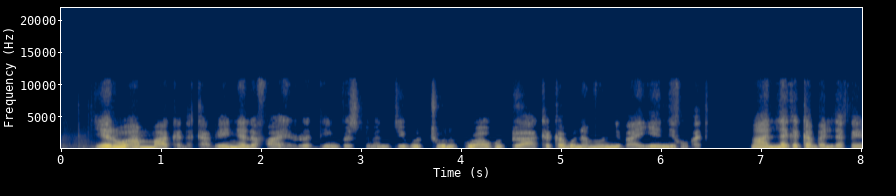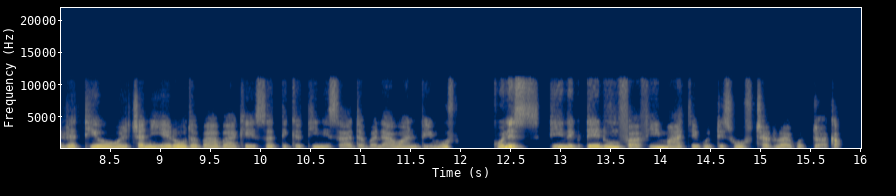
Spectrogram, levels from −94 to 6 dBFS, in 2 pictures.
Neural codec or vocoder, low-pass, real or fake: codec, 24 kHz, 0.5 kbps, DualCodec; 10.8 kHz; fake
